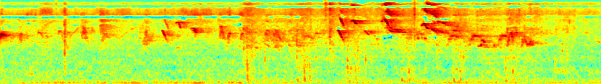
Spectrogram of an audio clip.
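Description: Faint chirping of small birds, with a run of quick descending chirps in the second half, over a low steady background rumble.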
